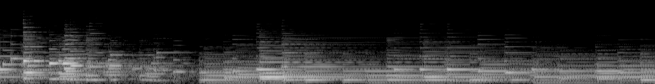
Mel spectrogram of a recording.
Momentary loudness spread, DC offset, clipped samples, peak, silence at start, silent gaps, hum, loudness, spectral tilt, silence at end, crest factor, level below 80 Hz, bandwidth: 11 LU; under 0.1%; under 0.1%; -6 dBFS; 0 s; none; none; -23 LUFS; -7.5 dB/octave; 0 s; 18 dB; -48 dBFS; 8.6 kHz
